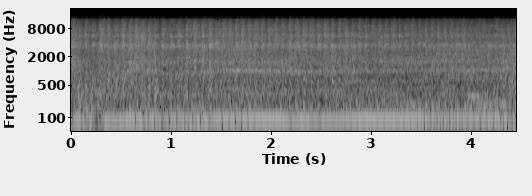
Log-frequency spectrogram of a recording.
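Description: Motorcycle engine running steadily close by, a low even hum, as the bike moves off from a standstill.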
